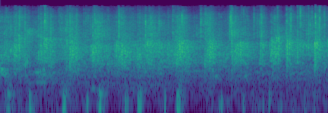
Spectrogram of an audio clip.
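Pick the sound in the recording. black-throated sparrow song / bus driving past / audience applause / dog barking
audience applause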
